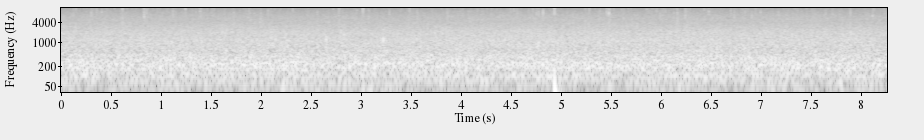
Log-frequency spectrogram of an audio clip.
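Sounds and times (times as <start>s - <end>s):
rain in nature: 0.0s - 8.2s.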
